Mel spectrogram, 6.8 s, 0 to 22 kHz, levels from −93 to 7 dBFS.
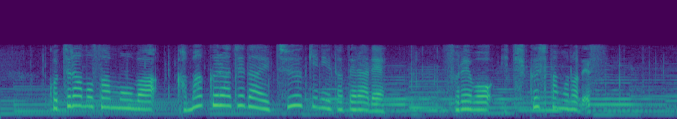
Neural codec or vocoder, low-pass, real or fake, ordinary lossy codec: none; 5.4 kHz; real; MP3, 48 kbps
